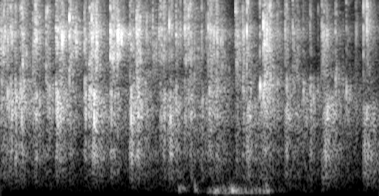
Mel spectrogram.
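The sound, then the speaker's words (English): Sustained applause from a crowd, many hands clapping in a dense, steady patter with a few brief low thumps in the middle, no voices. “Round of applause for Dr. David Edney.”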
